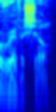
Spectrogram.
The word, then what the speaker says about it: Revachol: For Revachol, your city. If it doesn't rhyme, you're not pronouncing it right.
